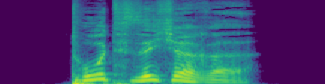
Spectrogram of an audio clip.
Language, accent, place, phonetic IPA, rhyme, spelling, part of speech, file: German, Germany, Berlin, [ˈtoːtˈzɪçəʁə], -ɪçəʁə, todsichere, adjective, De-todsichere.ogg
- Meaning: inflection of todsicher: 1. strong/mixed nominative/accusative feminine singular 2. strong nominative/accusative plural 3. weak nominative all-gender singular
